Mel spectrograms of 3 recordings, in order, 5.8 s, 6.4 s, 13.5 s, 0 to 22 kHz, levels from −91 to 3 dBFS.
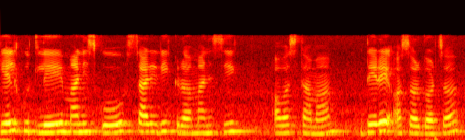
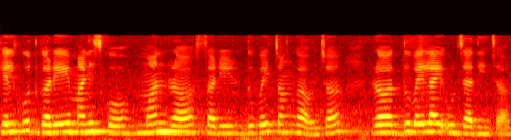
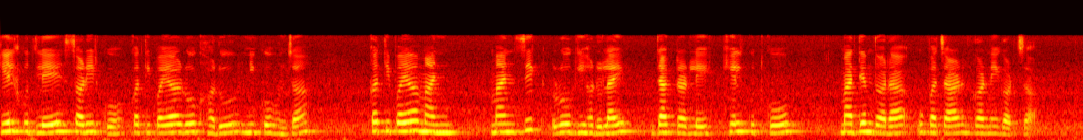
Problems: none marked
